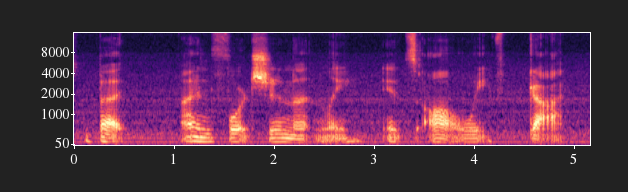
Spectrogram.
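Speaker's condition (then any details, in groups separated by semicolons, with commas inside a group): Essential tremor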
